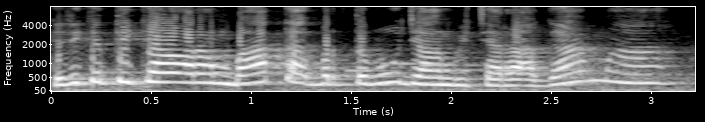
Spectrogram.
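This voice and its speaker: A woman's voice: high voice, lively intonation, a little fast. A middle-aged woman from Indonesia, speaking as an interview guest and making her points emphatically with rhetorical questions. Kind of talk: conversational interview.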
